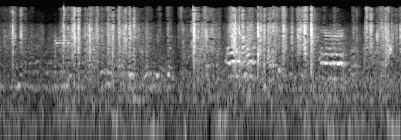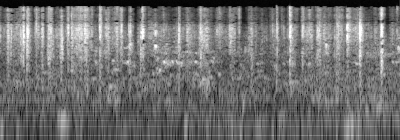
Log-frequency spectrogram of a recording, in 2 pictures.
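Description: Plastic sleeve crackling and rustling as it is peeled off a wooden broom handle, with a couple of short bird chirps.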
